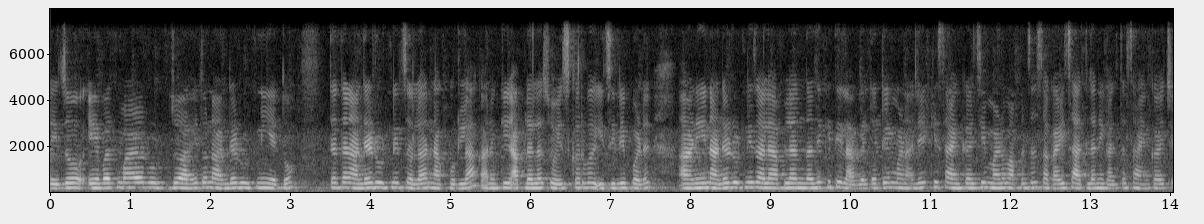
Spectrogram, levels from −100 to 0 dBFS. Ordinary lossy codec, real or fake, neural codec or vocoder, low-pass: none; real; none; 7.2 kHz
